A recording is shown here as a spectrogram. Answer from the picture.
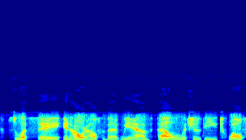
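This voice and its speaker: A man speaks in an unremarkable speaking voice at a moderate pace. His pitch is fairly low, with ordinary variation. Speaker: numerology researcher and activist. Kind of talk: interview. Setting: phone call.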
